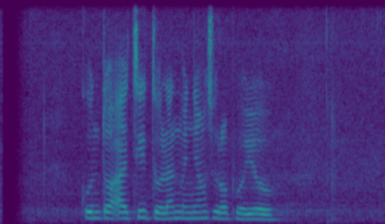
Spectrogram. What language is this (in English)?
Javanese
